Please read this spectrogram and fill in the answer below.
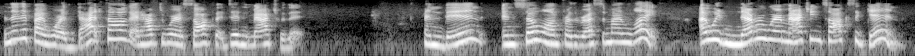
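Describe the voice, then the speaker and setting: A woman voicing a chatty, excitable schoolboy who rambles emphatically in a children's storybook read-aloud. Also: sits high, moderate pace, voice pushed up, heavily acted. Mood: rambling, earnest.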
